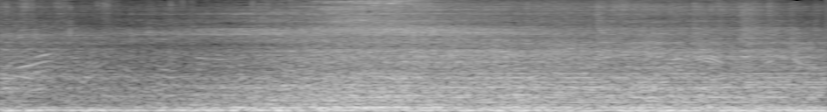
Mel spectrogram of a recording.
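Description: Show soundtrack played loud over outdoor speakers: dramatic music and sound effects with a heavy, deep rumble.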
